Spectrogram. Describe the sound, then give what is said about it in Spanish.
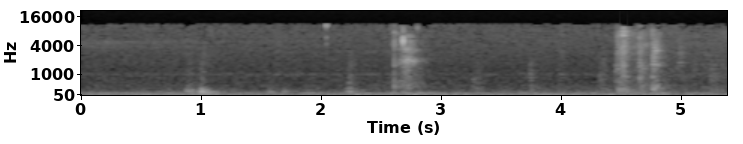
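A door that was shut but not locked is handled and shut, with a few short clacks and knocks around the latch and a firmer thud near the end, over a low background rumble with no talking. “Ah, cerrada. No estaba con llave. Pero estaba cerrada.”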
